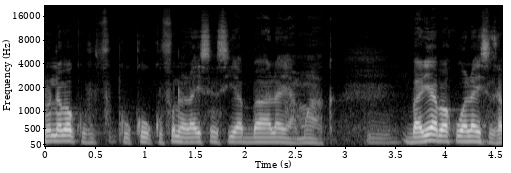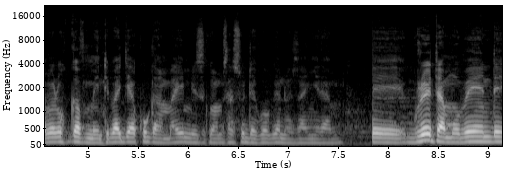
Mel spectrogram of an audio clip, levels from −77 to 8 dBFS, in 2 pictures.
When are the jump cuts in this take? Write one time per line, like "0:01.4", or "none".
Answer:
0:07.8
